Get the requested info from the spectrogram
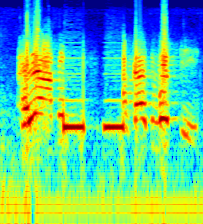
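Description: Telephone call audio on a live phone-in: a voice speaking in short bits, broken a little under a second in by two brief steady beeps on one pitch.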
